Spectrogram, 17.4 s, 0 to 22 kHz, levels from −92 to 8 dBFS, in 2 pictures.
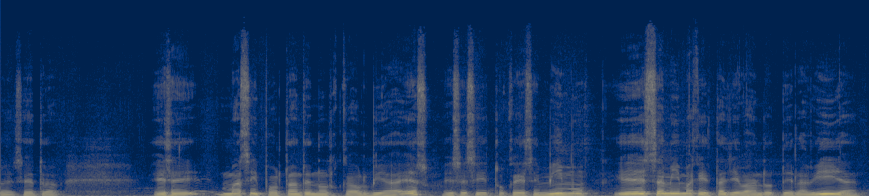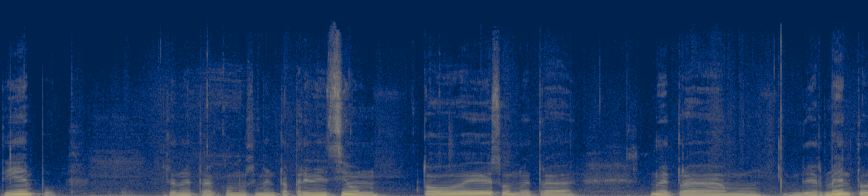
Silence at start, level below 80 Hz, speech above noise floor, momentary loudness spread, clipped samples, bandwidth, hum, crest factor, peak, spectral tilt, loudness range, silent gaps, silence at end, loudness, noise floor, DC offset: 0 s; -54 dBFS; 25 dB; 13 LU; under 0.1%; 18 kHz; none; 16 dB; -14 dBFS; -7.5 dB/octave; 6 LU; none; 0 s; -31 LUFS; -54 dBFS; under 0.1%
